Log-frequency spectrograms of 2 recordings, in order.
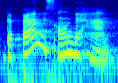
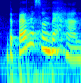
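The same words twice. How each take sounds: First: It is said at a moderate pace. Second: It is said as fast as possible.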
